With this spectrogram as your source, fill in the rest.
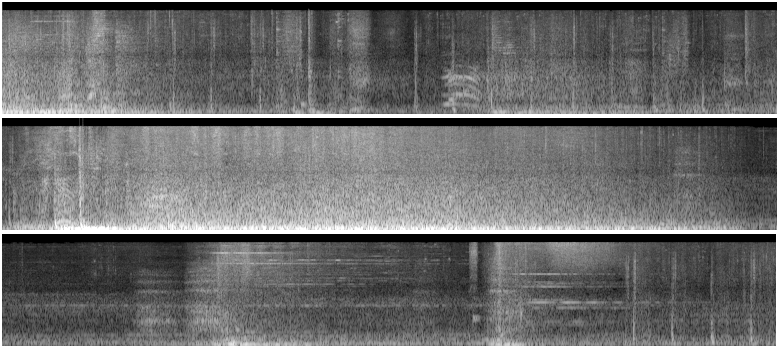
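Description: Footsteps scrape on stone.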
